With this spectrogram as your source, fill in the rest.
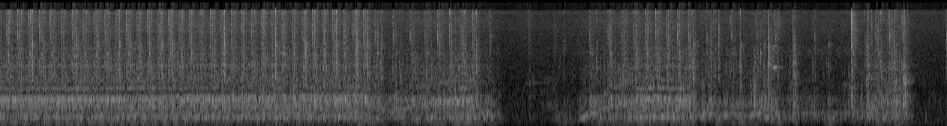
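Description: Sewing machine running steadily to stay stitch around a sleeve on a peasant top, a continuous rapid mechanical whir that pauses briefly midway, then resumes.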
